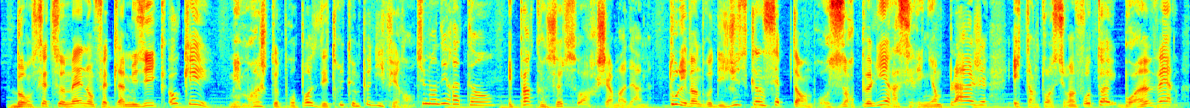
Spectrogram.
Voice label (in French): spot radio beziers jazz sous les etoiles; orpellieres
